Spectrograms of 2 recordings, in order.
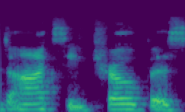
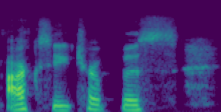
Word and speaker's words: Oxytropis: I always told myself it'll poke your eye out because it's got a sharp little point on it, and Oxytropis rhymes with poke.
